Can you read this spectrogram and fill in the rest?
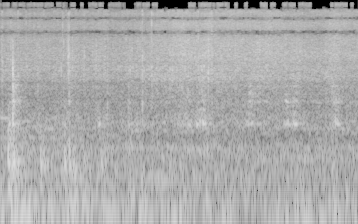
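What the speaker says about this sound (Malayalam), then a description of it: "ഉള്ളി നല്ലതുപോലെ ഇനി വഴറ്റിയെടുക്കണം" Chopped onions with salt sautéing in a pan, a steady close sizzle with faint stirring scrapes and no talk.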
